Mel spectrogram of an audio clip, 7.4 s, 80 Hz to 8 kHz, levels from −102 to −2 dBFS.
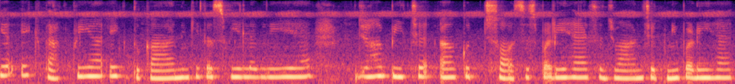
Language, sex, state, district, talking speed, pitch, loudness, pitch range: Hindi, female, Bihar, Jamui, 170 wpm, 260 Hz, -15 LUFS, 240-275 Hz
